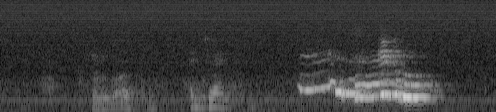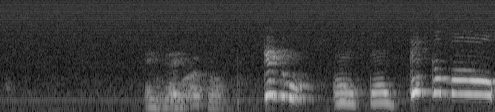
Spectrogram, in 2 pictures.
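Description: A baby squeals and babbles close by.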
